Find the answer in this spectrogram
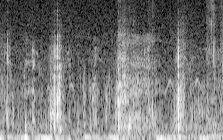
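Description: A person chewing a mouthful of sticky rice dipped in spicy pounded long-bean salad, close to the microphone, with a few crisp crunches.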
